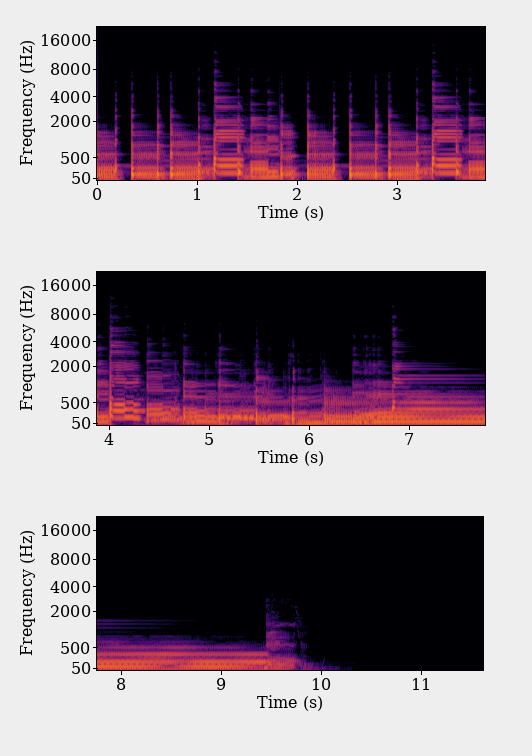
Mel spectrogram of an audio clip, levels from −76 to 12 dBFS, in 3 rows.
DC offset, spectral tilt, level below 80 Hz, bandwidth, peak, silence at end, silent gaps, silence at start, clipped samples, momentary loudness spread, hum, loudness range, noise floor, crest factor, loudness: under 0.1%; -8.5 dB/octave; -30 dBFS; 8.2 kHz; -2 dBFS; 1.75 s; none; 0 s; under 0.1%; 6 LU; none; 6 LU; under -90 dBFS; 20 dB; -22 LUFS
